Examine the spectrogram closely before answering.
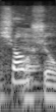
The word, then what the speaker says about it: Sion: Is it Sean? Sion? Sure. Sure. Sion? Spell it. Sion. Yeah, Sion, yeah. Sion. Sean. Yeah, Sean.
